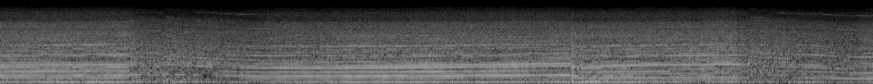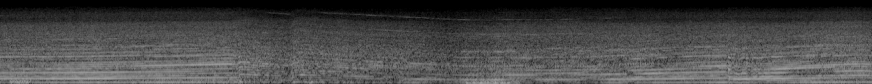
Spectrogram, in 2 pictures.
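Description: A racing car engine screams at high revs, dropping in pitch with each gear shift.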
